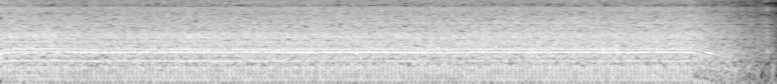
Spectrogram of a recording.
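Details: PowerSmart mower small single-cylinder engine after repair with new primer line, running off cover: steady, even run at constant speed for seven seconds, then clean shutdown; normal running.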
